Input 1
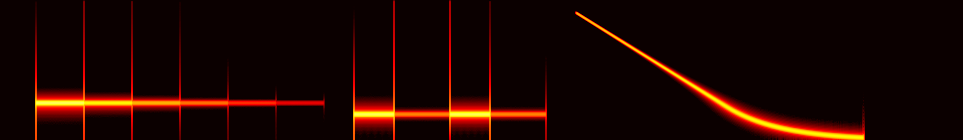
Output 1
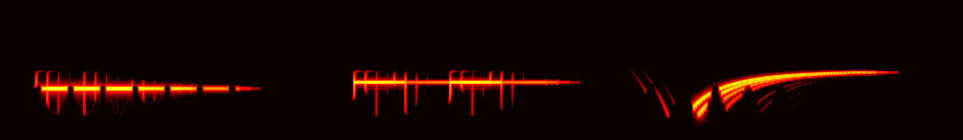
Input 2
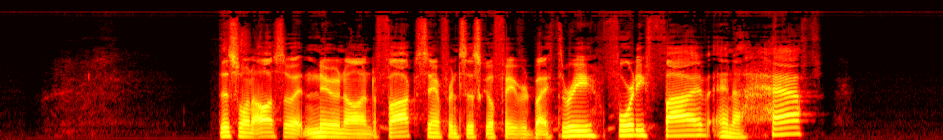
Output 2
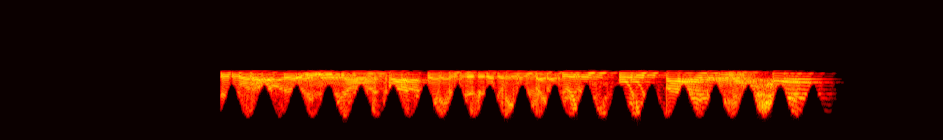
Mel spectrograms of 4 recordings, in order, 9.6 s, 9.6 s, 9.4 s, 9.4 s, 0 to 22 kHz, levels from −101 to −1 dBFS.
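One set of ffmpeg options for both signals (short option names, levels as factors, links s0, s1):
-filter_complex "[0:a]afftfilt=real='re*gte(hypot(re,im),0.00708)':imag='im*gte(hypot(re,im),0.00708)':win_size=1024:overlap=0.75,highpass=f=560:p=1,agate=range=0.00447:threshold=0.00224:ratio=16:release=115:detection=peak,alimiter=limit=0.178:level=0:latency=1:release=91,acompressor=threshold=0.0355:ratio=16:attack=0.43:release=84:knee=6:detection=peak,lowpass=f=2300:t=q:w=0.5098,lowpass=f=2300:t=q:w=0.6013,lowpass=f=2300:t=q:w=0.9,lowpass=f=2300:t=q:w=2.563,afreqshift=-2700,asplit=2[s0][s1];[s1]adelay=13,volume=0.282[s2];[s0][s2]amix=inputs=2:normalize=0,aecho=1:1:111|222|333:0.708|0.149|0.0312,afftfilt=real='re*gte(b*sr/1024,720*pow(1900/720,0.5+0.5*sin(2*PI*3.1*pts/sr)))':imag='im*gte(b*sr/1024,720*pow(1900/720,0.5+0.5*sin(2*PI*3.1*pts/sr)))':win_size=1024:overlap=0.75,volume=1.5"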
